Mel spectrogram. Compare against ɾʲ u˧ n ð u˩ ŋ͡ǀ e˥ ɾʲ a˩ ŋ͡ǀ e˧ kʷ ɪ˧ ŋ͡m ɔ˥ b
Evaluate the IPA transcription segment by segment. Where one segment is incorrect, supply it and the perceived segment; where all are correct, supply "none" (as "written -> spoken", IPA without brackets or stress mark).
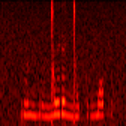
ð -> b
